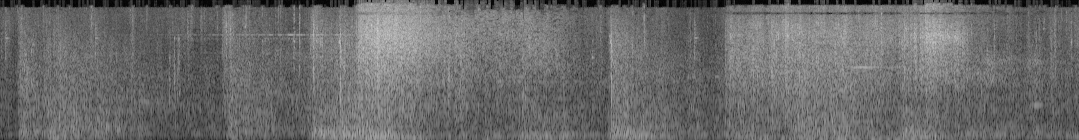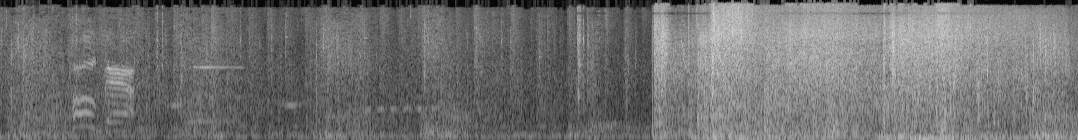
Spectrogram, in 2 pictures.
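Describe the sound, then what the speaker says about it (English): Mortar shells burst repeatedly in Assassin's Creed Rogue, heavy booms thudding over a dense battle din, growing louder near the end, with brief shouted voices in between. "Mortars!"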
